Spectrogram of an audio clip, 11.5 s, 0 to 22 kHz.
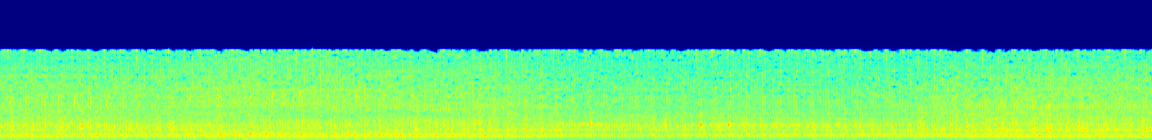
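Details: Chrysler 3.3 engine at idle: busy, hissy rattle at roughly three beats a second; suspected worn timing chain, not confirmed.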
